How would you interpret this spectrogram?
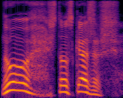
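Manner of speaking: slow, tired half-smiling question; drawn out, worn out but kind; weary smile. A narrator's reading. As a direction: Reggie back home, wearily greeting the sergeant. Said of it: "устало улыбнулся Реджи".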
